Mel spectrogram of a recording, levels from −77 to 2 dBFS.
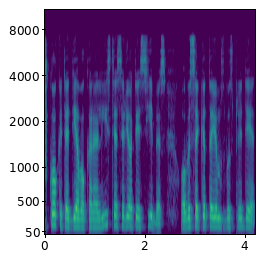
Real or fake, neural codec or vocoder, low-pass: real; none; 7.2 kHz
